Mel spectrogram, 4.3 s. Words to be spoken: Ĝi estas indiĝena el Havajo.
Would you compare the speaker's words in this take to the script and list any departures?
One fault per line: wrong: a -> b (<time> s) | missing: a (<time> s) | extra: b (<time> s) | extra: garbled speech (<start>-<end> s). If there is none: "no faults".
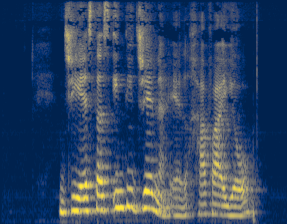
no faults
